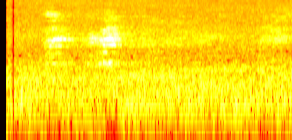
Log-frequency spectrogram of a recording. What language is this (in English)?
Czech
